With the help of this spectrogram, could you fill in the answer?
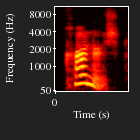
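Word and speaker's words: Körner's: Now it's spelled Kor, but it has 2 of the little umlauts over the O, which then turns it into Kerner's.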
